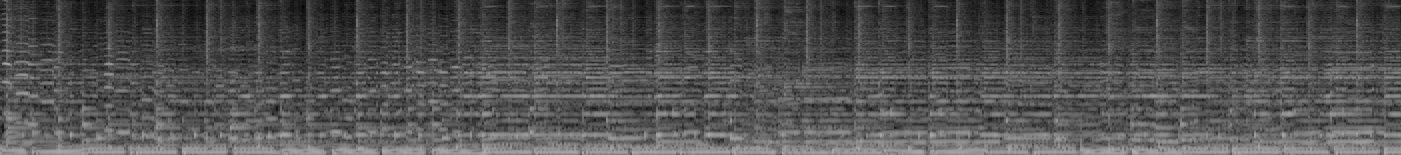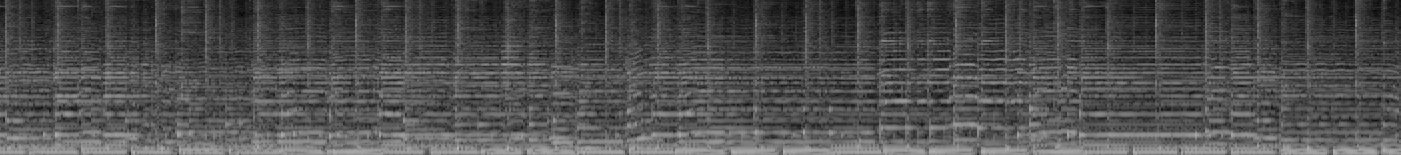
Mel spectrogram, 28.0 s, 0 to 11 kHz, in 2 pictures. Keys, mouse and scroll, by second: 0.4 click, 2.2 click, 4.8 click, 5.6 space, 7.8 click, 10.3 click, 11.2 click, 13.5 click, 14.4 click, 16.3 click, 18.8 click, 22.2 click, 23.5 click, 25.4 click, 27.5 v.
